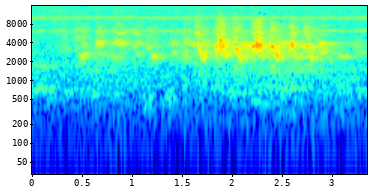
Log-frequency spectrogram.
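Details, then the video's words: Oriental magpie-robin song from Ubon Ratchathani, Thailand, 14 October 2021, Nikon P1000: quick high chirps and whistles strung together, growing louder and more jumbled midway before easing off, over a faint background hiss. "นกกางเขนบ้าน Oriental Magpie Robin (singing)"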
